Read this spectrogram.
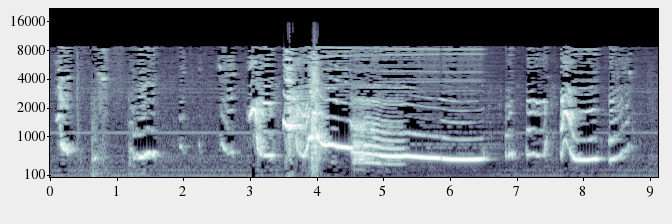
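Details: Dog in a crate mixes rapid short yips and whimpers with one long descending howl held for about two seconds, followed by more clipped, rising yelps.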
